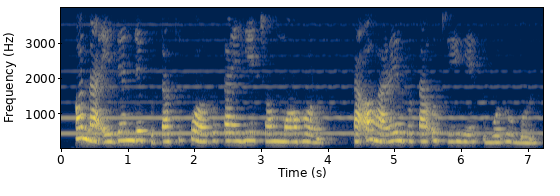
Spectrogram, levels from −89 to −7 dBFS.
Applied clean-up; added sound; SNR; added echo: none; Wind instrument, woodwind instrument; 15 dB; reverberation time 0.4 s.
